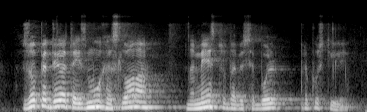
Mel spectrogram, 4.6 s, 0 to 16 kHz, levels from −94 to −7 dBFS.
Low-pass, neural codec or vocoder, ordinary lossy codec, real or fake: 7.2 kHz; none; Opus, 24 kbps; real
